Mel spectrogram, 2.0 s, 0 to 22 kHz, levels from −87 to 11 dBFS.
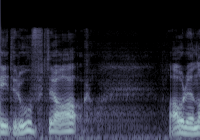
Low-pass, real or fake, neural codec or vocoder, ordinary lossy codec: none; fake; autoencoder, 22.05 kHz, a latent of 192 numbers a frame, VITS, trained on many speakers; none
